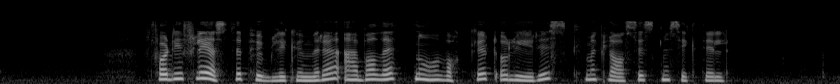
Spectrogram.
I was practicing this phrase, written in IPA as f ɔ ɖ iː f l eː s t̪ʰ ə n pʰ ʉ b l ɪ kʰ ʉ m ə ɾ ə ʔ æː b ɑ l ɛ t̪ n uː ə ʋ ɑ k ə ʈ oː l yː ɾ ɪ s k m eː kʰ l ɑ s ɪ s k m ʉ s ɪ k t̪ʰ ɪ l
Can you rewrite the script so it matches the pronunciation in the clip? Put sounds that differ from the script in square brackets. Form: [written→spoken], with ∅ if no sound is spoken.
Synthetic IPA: f ɔ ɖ iː f l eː s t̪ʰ ə [n→∅] pʰ ʉ b l ɪ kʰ ʉ m ə ɾ ə ʔ æː b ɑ l ɛ t̪ n uː ə ʋ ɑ k ə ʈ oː l yː ɾ ɪ s k m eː kʰ l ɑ s ɪ s k m ʉ s ɪ k t̪ʰ ɪ l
